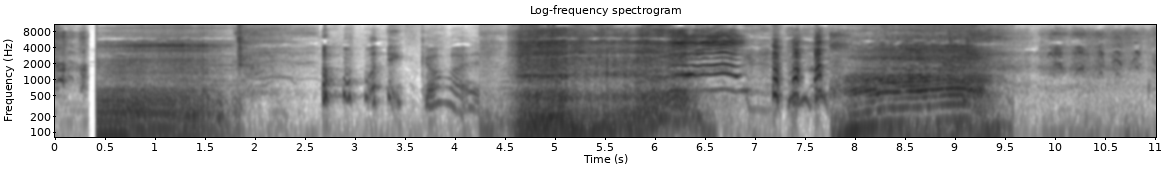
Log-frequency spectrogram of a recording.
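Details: An adult man (dad) snoring with loud, rough snorts while sleeping, with his newborn baby fussing and crying in between.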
